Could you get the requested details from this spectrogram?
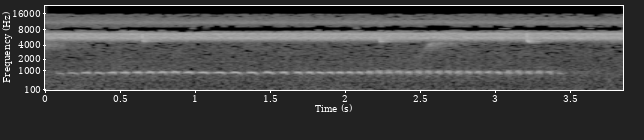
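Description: An Eastern Screech-Owl gives a soft, even, mid-pitched trill lasting over three seconds, holding nearly one note. A steady high insect drone runs underneath.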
